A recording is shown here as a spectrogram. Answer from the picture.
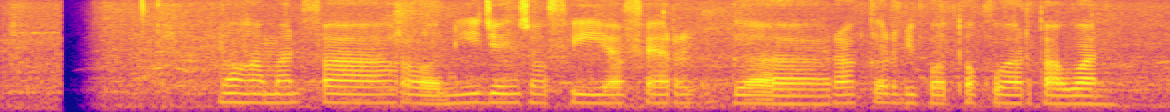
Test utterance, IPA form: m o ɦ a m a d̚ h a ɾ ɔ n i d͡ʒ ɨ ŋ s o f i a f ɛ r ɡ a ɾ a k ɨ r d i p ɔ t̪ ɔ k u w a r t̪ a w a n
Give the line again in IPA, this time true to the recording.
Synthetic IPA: m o ɦ a m a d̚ f a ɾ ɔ n i d͡ʒ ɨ ŋ s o f i a f ɛ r ɡ a ɾ a k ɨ r d i p ɔ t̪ ɔ k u w a r t̪ a w a n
